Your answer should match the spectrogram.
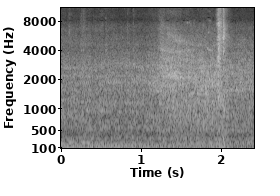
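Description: Kenworth W900L's Cummins ISX diesel engine idling steadily, with one sharp click near the end.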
